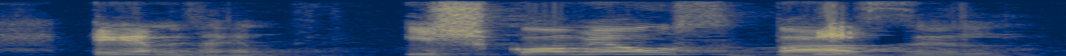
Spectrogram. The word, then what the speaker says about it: Basel: ফার্স্টে থেকে এখানে দেখেন, ইশ কমে আউস বাজেল, এ- এস থাকলে আমরা কি উচ্চারণ করবো? জেড। ওকে, জেডের মতো ইশ কমে আউস বাজেল বাজেল।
